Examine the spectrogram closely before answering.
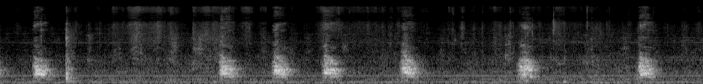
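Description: Pit bull puppy barking: a string of short barks, half a second to a second apart, from about two seconds in.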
